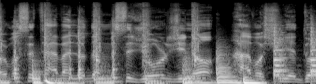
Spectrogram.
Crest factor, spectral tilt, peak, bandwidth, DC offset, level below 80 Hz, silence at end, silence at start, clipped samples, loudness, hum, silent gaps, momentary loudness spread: 12 dB; -4 dB/octave; 0 dBFS; 19.5 kHz; under 0.1%; -16 dBFS; 0 s; 0 s; under 0.1%; -12 LUFS; none; none; 5 LU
